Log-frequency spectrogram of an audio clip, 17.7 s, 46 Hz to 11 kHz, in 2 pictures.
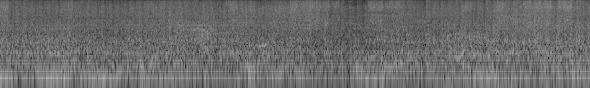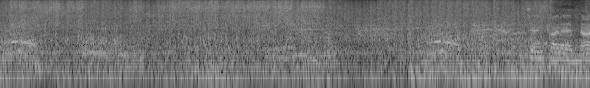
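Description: Dense, continuous gunfire in the Resident Evil 5 video game, with rapid overlapping shots and bursts filling the whole stretch, loud and chaotic, while people talk over it.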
